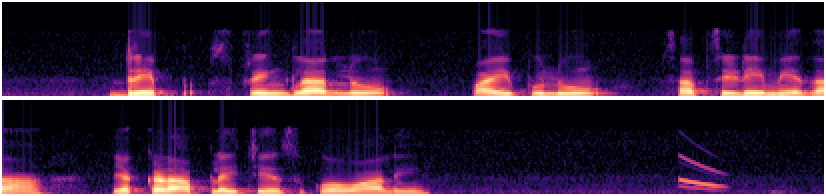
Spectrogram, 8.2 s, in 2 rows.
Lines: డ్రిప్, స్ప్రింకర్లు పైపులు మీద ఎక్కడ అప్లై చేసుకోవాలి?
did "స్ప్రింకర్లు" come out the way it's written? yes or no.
yes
